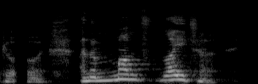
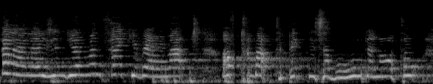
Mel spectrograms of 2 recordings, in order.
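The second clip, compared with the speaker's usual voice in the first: squeaky voice pitched very high; 3 dB louder than usual. Imagining the actor picking up an Academy Award on stage: squeaky Daniel Craig impression. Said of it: "that's Squeaky Bond".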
